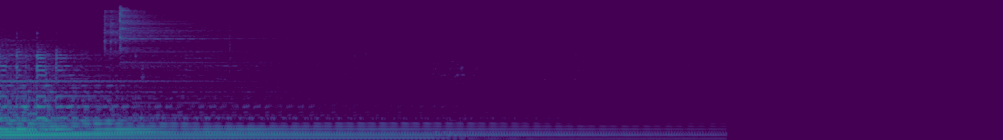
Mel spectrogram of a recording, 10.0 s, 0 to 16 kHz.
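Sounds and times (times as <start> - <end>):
blues-rock band chord ringing: 0.0 - 5.8
distorted electric guitar: 0.0 - 7.2.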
